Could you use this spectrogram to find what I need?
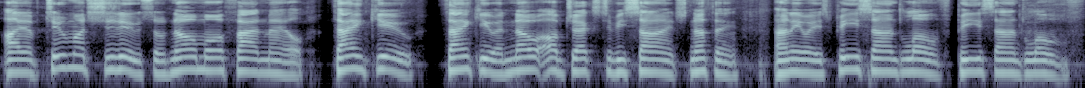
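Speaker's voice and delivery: slow, deliberate peace-and-love voice. Retold or imitated. Reciting his favourite fan-mail video, slow [name] voice. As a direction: warn them slowly with peace and love. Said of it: "I've memorized this".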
